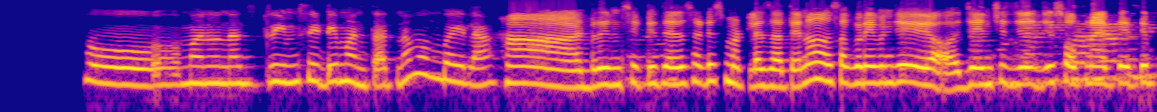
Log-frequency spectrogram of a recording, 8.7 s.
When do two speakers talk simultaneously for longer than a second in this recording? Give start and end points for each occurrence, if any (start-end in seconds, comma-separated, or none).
none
